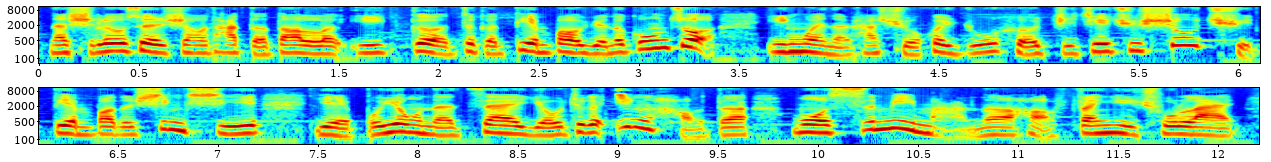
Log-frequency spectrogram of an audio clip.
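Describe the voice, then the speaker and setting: Female children's storyteller, lowish pitch, teacherly and explanatory, talking directly to little kids. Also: lively intonation, mellow. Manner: teacherly, addressing little listeners, frequent drawn-out sentence particles.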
